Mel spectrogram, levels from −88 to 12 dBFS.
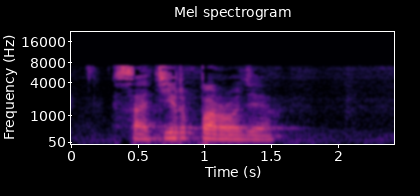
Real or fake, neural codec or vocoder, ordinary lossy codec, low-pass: fake; vocoder, 24 kHz, 100 mel bands, Vocos; MP3, 32 kbps; 7.2 kHz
